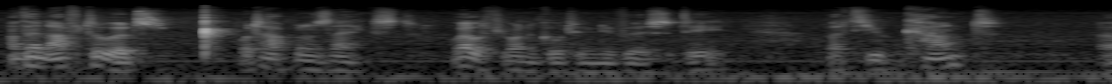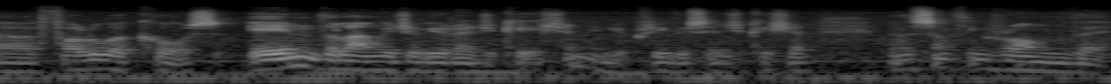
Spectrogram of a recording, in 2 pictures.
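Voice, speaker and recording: A man with a low, gravelly voice talks through his views in an interview, pausing often with ums and starting phrases over. He is a language tutor making a considered case. A steady noisy hiss sits under the recording. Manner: thoughtful, hesitant with many ums and restarts. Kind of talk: radio interview answers.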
